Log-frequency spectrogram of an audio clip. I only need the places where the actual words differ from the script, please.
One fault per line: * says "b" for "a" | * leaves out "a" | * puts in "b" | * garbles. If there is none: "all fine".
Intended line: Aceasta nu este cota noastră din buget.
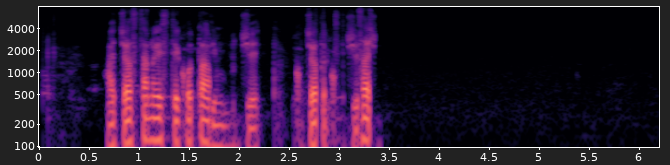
* leaves out "noastră"
* garbles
